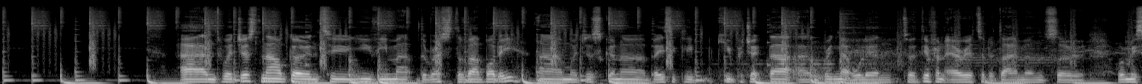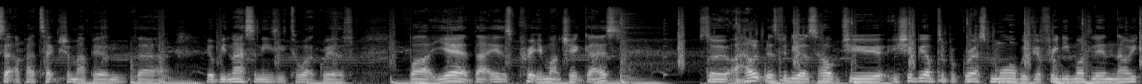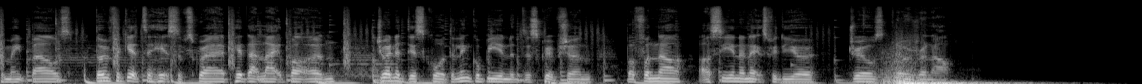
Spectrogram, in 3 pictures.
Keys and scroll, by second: 1.0 Caps_Lock, 1.6 a, 2.5 u, 6.0 s, 7.1 g, 10.1 Tab, 12.6 Tab.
